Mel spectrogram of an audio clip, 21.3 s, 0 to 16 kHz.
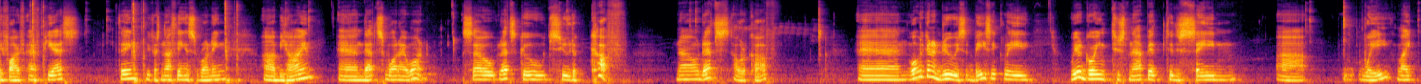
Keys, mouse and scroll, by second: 0.4 space, 1.3-1.9 drag, 1.9 space, 3.3 space, 4.2 click, 5.1-8.3 middle drag, 8.3 click, 8.8 scroll down 1, 10.3 click, 10.6-11.1 scroll down 5, 11.1-14.1 middle drag, 14.2 scroll up 3, 14.9 scroll down 1, 15.9 scroll up 1, 17.8 scroll up 5, 19.5 click, 19.9 scroll up 2, 20.1 shift+middle drag, 20.4-21.2 scroll up 1, 21.2 scroll up 2, 21.2 click.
